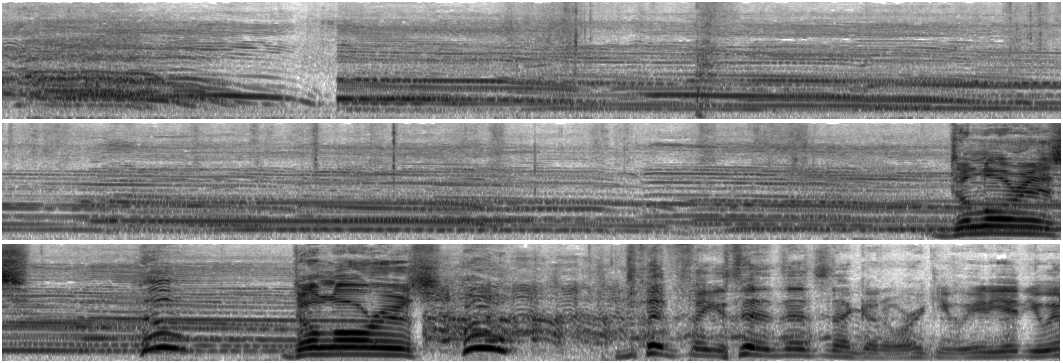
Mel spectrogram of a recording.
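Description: A man plays a harmonica close to a microphone.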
